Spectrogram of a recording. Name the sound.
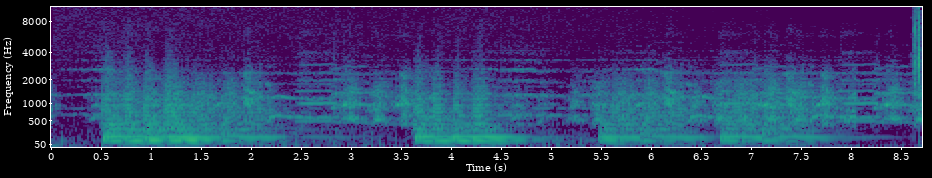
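dogs barking and yelping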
